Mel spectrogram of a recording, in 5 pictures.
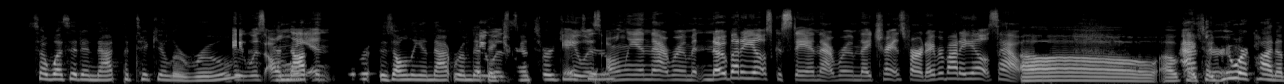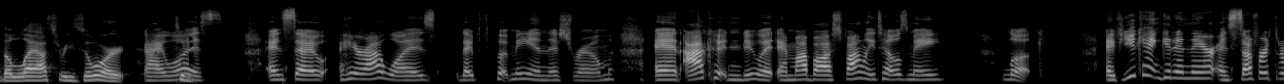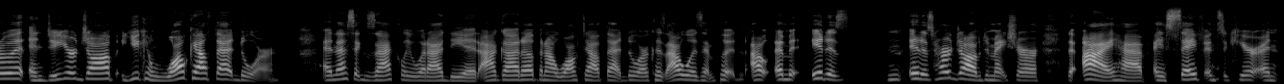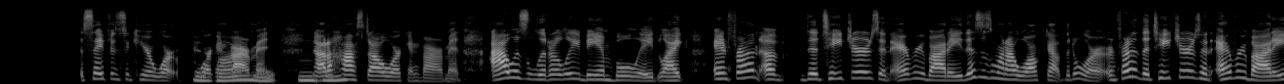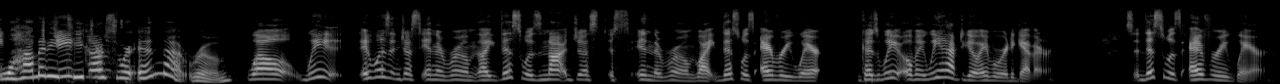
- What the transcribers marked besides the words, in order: unintelligible speech; drawn out: "Oh"; other background noise
- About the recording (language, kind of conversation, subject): English, unstructured, What’s your take on toxic work environments?
- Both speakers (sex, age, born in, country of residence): female, 50-54, United States, United States; female, 75-79, United States, United States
